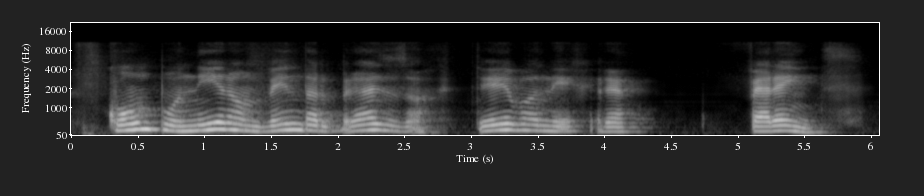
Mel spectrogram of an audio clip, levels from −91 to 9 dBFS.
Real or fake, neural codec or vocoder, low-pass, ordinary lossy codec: fake; codec, 24 kHz, 1.2 kbps, DualCodec; 10.8 kHz; none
